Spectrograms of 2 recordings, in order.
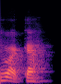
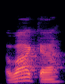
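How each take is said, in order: First: "vaca" as va-CÁ; Guaraní final stress. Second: "vaca" as VA-ca, falling; first-syllable stress. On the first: Teacher giving the Guaraní form, final stress. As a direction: push the last A of "vaca". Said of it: "En guaraní es vaca". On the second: Teacher giving the Spanish word, stressed first syllable. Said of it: "el acento está en la A". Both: Shown as a demonstration.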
